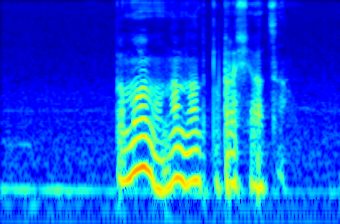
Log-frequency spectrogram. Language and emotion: Russian, sad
